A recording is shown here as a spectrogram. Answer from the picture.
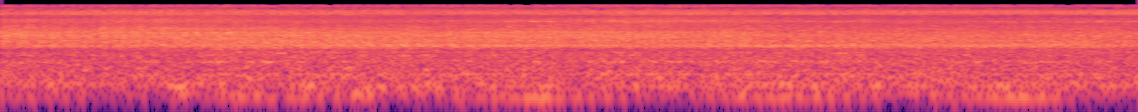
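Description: Passenger train standing at a station platform: a steady hiss over a low, uneven rumble.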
